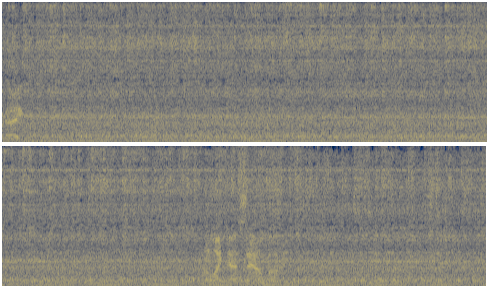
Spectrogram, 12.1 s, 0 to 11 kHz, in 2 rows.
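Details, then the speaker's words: Older customer's HVAC system, recently repaired, during a refrigerant leak repair on a warm April day: the compressor kicks on with a steady low hum and a rough rattle about 1.5 beats a second. The technician suspects low refrigerant or the block. "The compressor kicked on. Hear that rattling noise? Got a rattling. That's either low refrigerant or the block."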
